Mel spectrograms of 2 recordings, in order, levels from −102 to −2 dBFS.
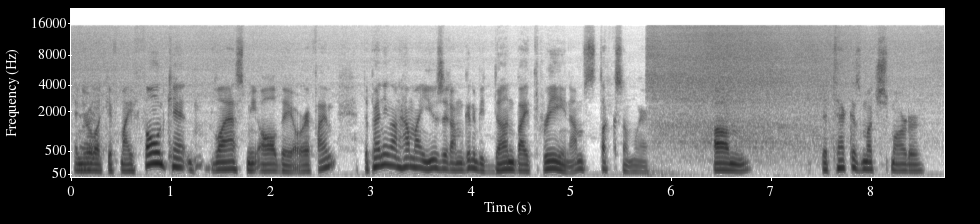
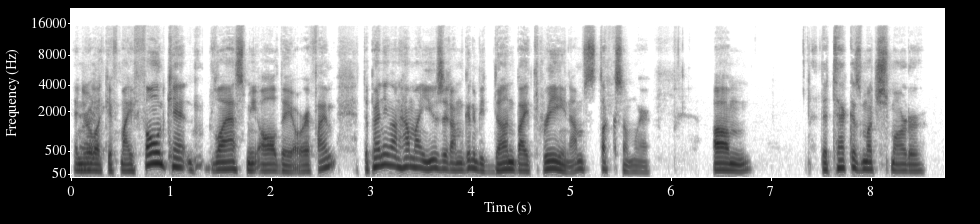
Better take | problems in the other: second | hiss; loud; throughout; 10 dB below the speech

